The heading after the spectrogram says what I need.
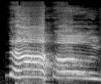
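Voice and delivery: high, loud anguished cry; a boy shouting as a car explodes. A narrator's reading. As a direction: scream the word out in horror. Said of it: "shouted Frank".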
